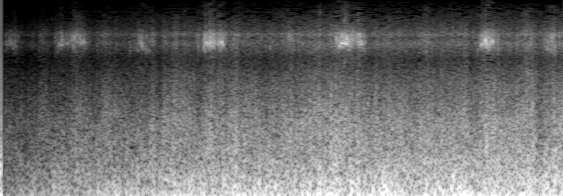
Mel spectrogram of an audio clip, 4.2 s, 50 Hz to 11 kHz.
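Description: Steady, rising rush of wind buffeting the microphone on a fast road-bike descent of Blackstone Edge at nearly 40 miles per hour, loud and continuous, with faint periodic high ticks.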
